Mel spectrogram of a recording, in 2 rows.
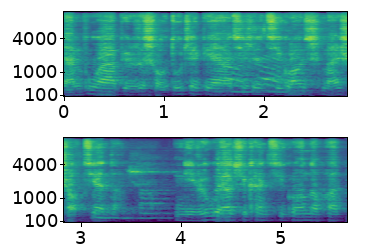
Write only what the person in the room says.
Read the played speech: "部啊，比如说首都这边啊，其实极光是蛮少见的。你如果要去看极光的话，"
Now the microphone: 那在嗯，你说

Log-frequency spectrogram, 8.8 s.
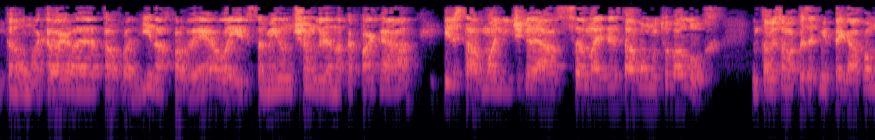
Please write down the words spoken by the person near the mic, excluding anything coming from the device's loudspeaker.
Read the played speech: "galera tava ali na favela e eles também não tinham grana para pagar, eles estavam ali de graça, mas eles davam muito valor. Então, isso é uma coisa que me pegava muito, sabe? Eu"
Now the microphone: none

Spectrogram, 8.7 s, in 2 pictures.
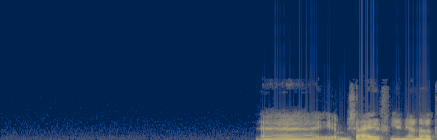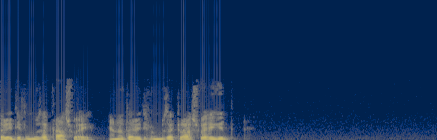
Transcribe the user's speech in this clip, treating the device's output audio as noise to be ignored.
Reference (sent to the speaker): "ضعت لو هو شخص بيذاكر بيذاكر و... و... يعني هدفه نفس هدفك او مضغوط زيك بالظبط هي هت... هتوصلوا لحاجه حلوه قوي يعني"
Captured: آه، مش عارف يعني انا طريقتي في المذاكره عشوائيه يعني انا طريقتي في المذاكره عشوائيه جدا

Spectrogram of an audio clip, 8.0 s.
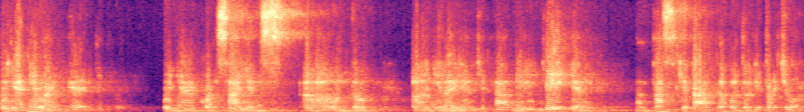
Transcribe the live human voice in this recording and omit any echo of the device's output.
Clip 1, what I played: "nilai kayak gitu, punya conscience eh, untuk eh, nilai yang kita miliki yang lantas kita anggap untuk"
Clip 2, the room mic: none

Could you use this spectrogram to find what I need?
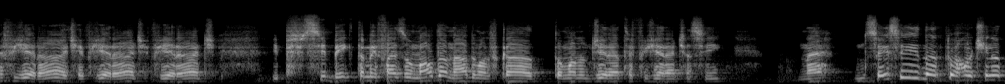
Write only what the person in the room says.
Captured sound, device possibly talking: none

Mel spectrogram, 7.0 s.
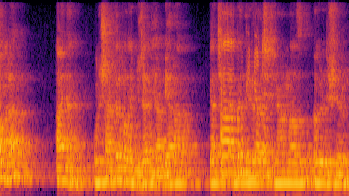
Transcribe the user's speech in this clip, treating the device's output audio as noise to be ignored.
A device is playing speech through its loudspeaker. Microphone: Aa bunu bilmiyordum.

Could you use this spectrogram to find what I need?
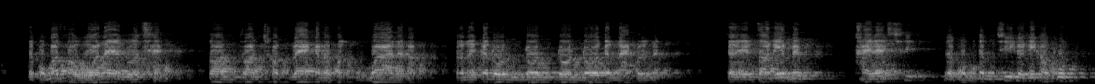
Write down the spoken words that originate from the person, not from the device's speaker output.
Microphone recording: none

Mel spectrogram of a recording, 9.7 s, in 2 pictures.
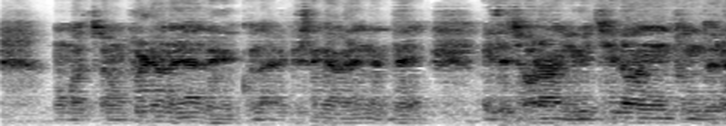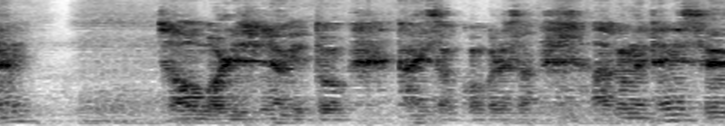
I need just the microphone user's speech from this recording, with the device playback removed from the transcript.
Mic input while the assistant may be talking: none

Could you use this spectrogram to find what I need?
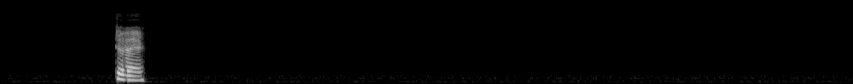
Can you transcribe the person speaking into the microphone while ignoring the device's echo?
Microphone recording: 对。

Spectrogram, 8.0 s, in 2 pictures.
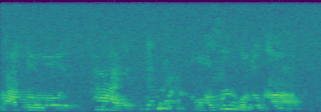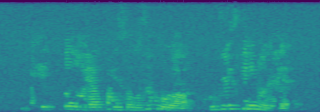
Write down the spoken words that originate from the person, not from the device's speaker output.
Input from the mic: none

